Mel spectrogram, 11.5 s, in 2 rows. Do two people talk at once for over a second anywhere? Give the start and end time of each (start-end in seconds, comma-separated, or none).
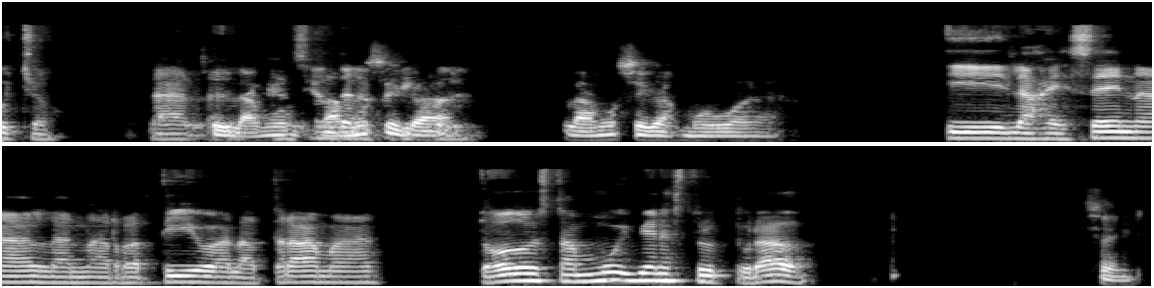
1.0-2.3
